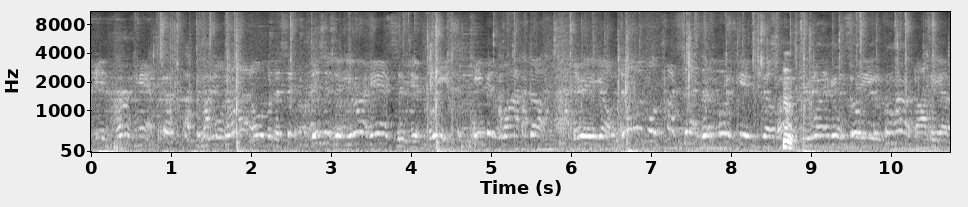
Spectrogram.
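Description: Foil card packs rustle and crinkle as they are handled.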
